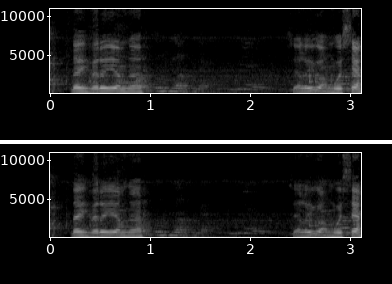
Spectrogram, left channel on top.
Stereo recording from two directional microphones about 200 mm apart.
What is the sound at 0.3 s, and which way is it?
Speech, 10° left (ahead or behind).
